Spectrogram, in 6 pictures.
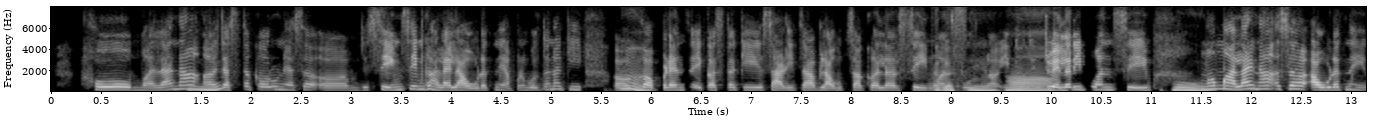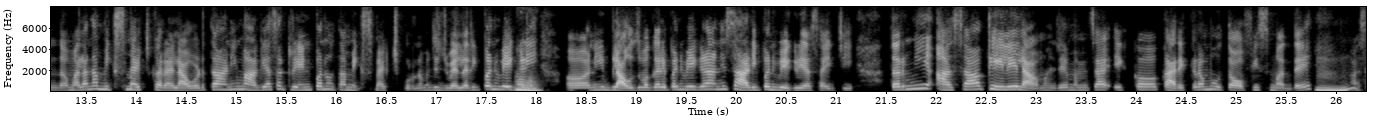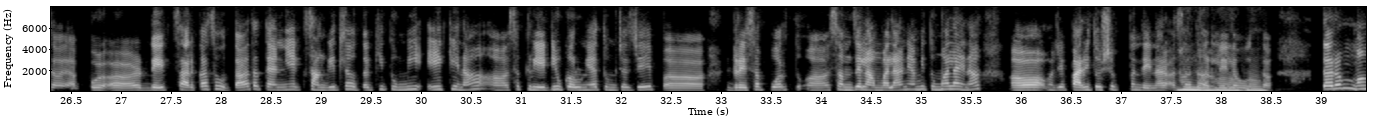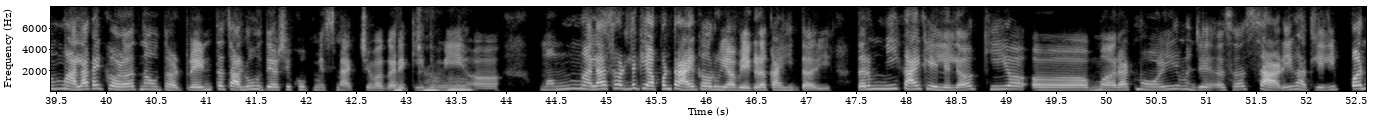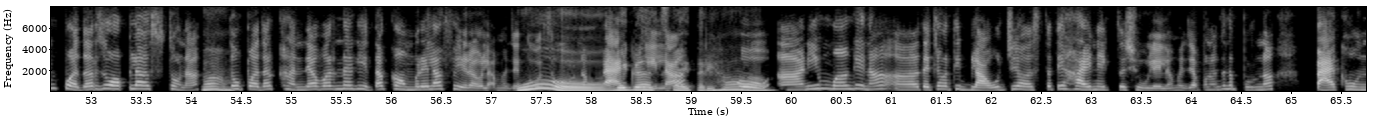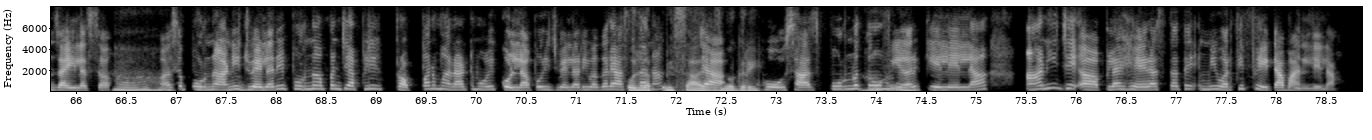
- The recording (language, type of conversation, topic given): Marathi, podcast, फॅशनमध्ये स्वतःशी प्रामाणिक राहण्यासाठी तुम्ही कोणती पद्धत वापरता?
- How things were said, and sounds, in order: surprised: "ओह! वेगळच काहीतरी. हां"; in English: "हाय नेकचं"; in English: "विअर"; in English: "हेअर"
